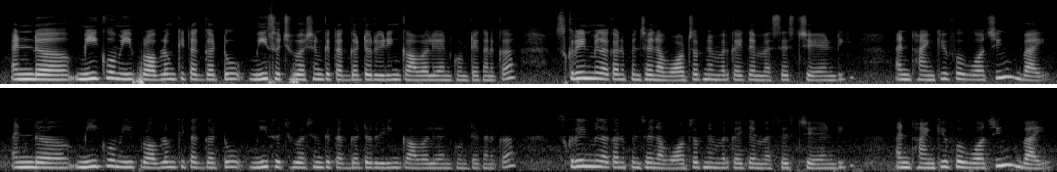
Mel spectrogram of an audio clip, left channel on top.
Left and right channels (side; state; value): left; noise; rumble, 26 dB below the sound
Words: అండ్ మీకు మీ ప్రాబ్లమ్‌కి తగ్గట్టు, మీ సిట్యుయేషన్‌కి తగ్గట్టు రీడింగ్ కావాలి అనుకుంటే గనక స్క్రీన్ మీద కనిపించే నా వాట్సాప్ నెంబర్‌కైతే మెసేజ్ చేయండి. And thank you for watching. By.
